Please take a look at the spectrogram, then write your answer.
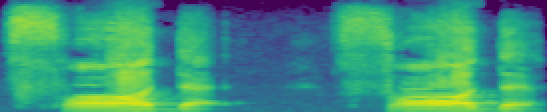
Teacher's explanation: ഒരു തക്കാർ ഒരു കുഴി ഉണ്ടാകും തൊണ്ട ഇടുങ്ങിയതായിരിക്കും അപ്പോ അതാണ് തഫീം അപ്പോ സ്വാദ് വായ നിറച്ചുകൊണ്ട് പറയണം സ്വാദ് ശബ്ദം മേലോട്ടാണ് ഉയരുക നേരെ കുബ്ബത്തുൽ ഹനക്ക് നേരെ അണ്ണാക്കിലേക്ക് ഉയരും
